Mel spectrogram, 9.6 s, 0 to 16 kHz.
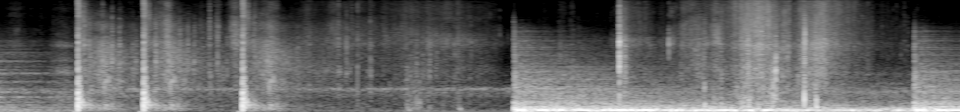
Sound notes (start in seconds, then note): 0.8 gunshots bang; 5.3 deep tense music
